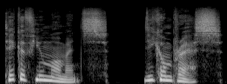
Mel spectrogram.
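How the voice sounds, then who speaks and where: Man doing a calm clinical woman scientist, slight French accent, raised pitch, dry sound. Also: unhurried, husky, no echo, exaggerated voice.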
